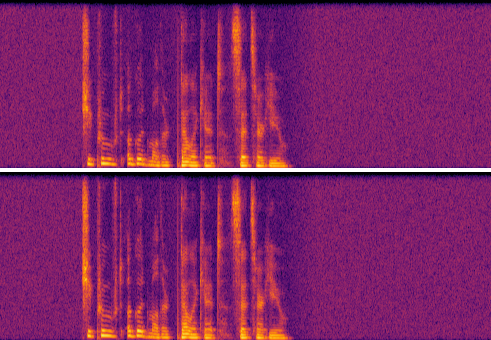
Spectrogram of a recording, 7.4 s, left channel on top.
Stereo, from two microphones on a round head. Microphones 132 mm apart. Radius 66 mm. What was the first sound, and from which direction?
A woman speaking, 30° right (ahead or behind).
